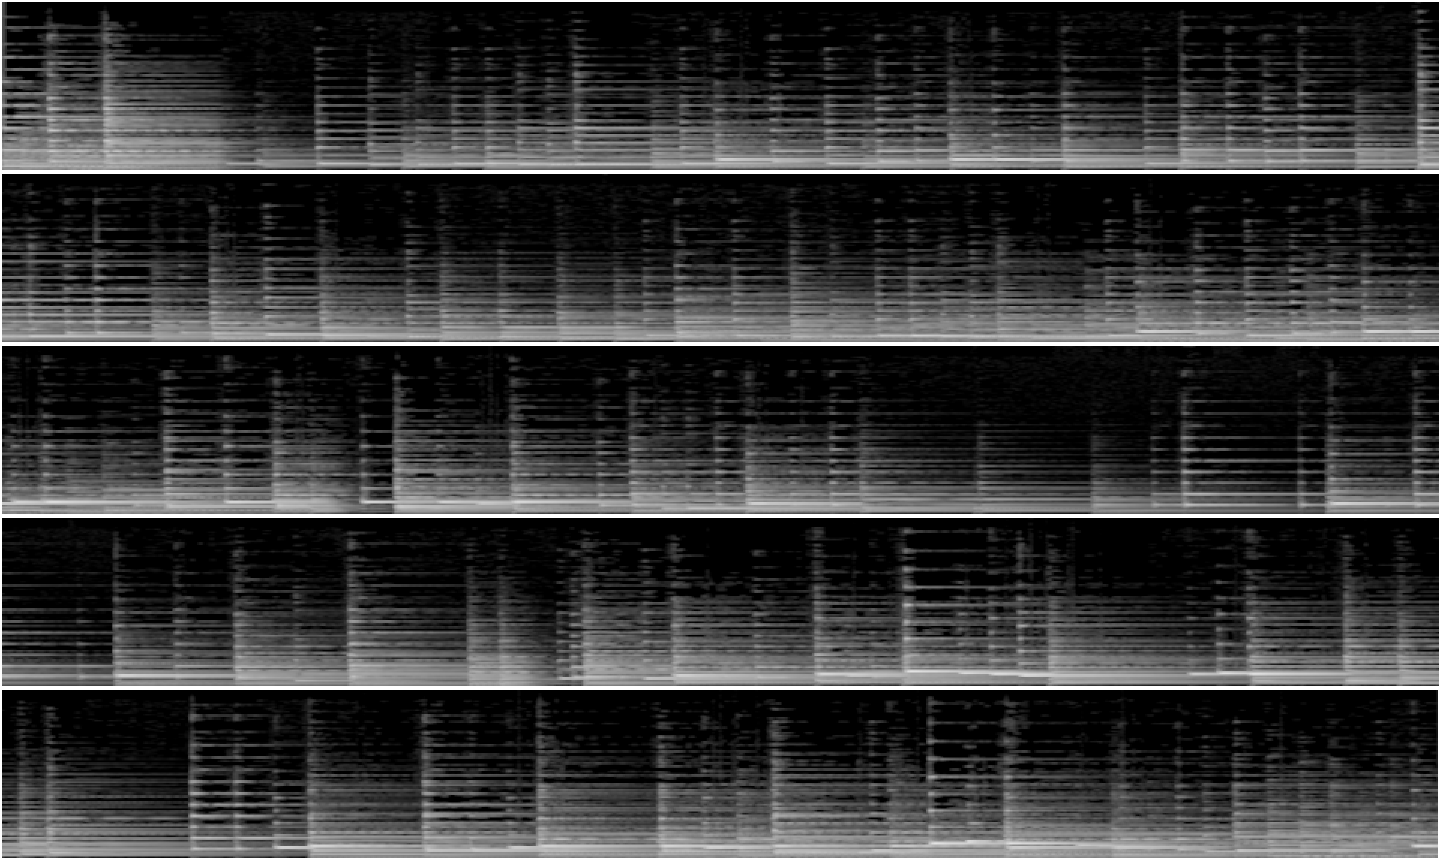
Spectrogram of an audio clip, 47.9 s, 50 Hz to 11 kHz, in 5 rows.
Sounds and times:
Tender music: 0.0s - 47.8s.

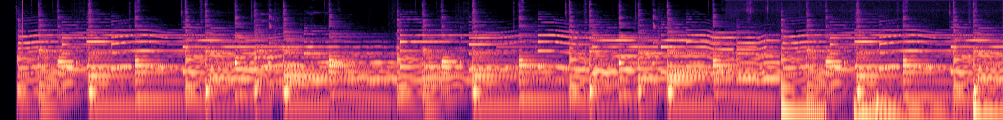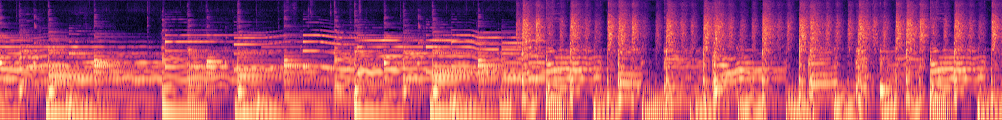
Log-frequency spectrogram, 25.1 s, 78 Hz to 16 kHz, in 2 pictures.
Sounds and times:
Harp: 0.2s - 22.8s
Pizzicato: 0.2s - 25.0s.

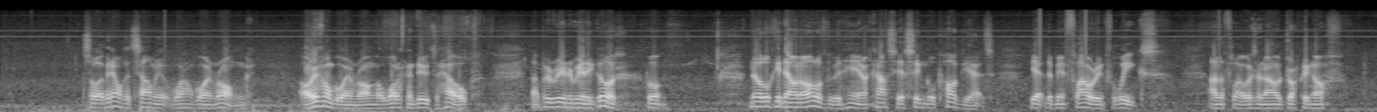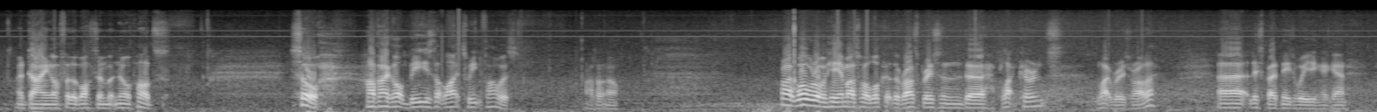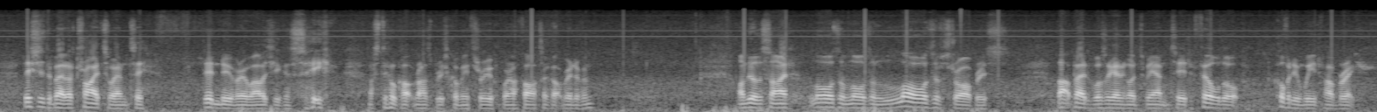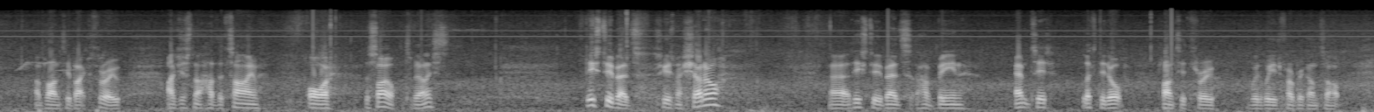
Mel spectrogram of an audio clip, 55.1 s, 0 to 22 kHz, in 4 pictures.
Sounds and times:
Outside, rural or natural: 0.0s - 55.0s
Speech: 0.8s - 6.7s, 7.4s - 15.5s, 16.7s - 19.0s, 19.6s - 20.0s, 21.6s - 33.5s, 34.9s - 45.8s, 47.2s - 48.7s, 49.6s - 54.8s.

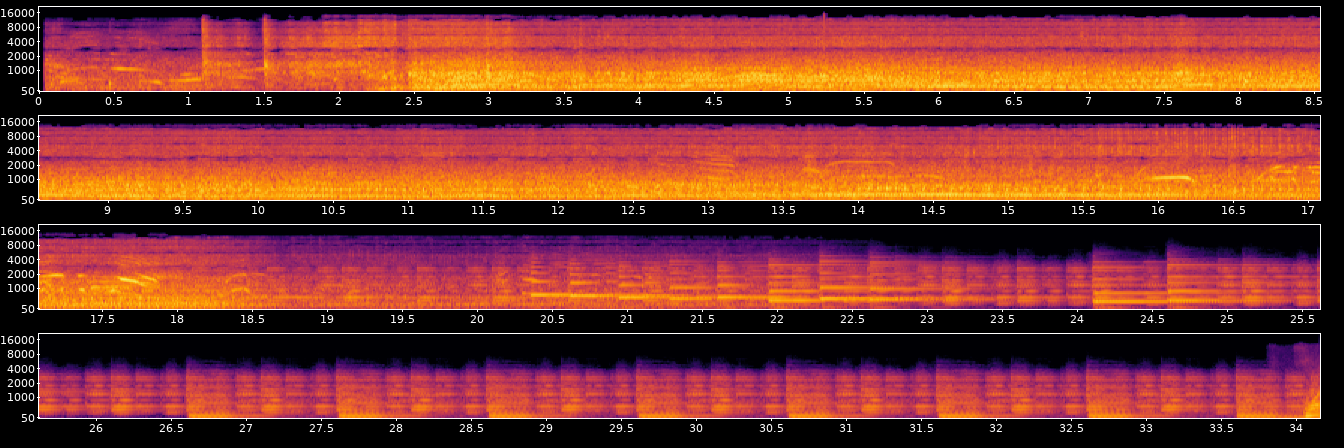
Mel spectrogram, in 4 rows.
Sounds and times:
Car: 0.8s - 22.1s
Engine: 0.9s - 22.2s.

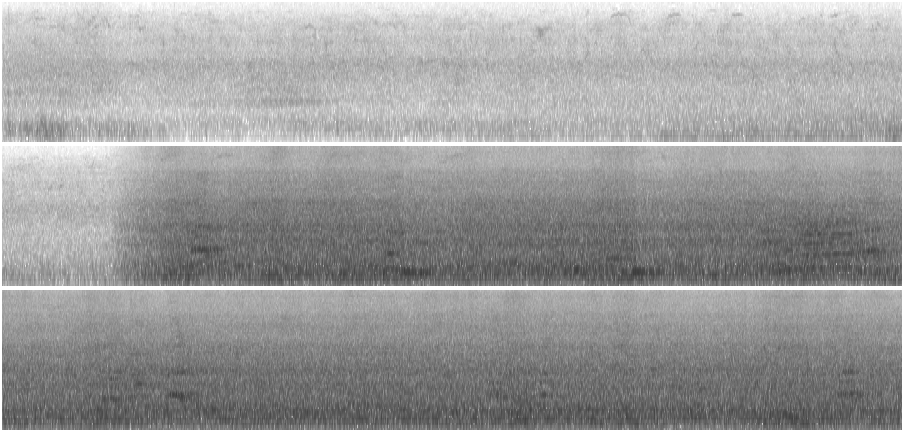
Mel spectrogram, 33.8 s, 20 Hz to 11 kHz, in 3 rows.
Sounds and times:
Speech: 15.9s - 16.8s, 23.6s - 25.1s, 28.5s - 29.8s, 32.9s - 33.6s.

